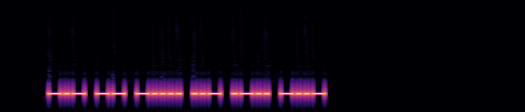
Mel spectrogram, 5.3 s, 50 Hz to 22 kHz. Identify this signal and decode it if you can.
Morse code, heard as a keyed tone, about 30 wpm, 700 Hz. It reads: KM6ULX
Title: USA Call Signs - 6 Characters - Repeated 2x - 30wpm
